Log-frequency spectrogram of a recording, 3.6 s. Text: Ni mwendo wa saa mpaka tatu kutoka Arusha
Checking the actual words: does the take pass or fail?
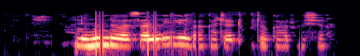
fail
